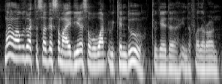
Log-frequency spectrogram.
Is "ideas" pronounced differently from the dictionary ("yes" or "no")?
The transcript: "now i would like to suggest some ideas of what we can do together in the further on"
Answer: yes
